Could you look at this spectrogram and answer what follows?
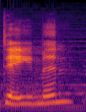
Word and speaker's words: daemon: I pronounce it daemon, but I think you're actually supposed to say demon.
